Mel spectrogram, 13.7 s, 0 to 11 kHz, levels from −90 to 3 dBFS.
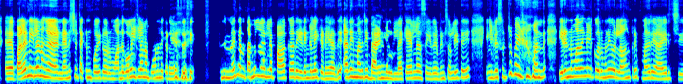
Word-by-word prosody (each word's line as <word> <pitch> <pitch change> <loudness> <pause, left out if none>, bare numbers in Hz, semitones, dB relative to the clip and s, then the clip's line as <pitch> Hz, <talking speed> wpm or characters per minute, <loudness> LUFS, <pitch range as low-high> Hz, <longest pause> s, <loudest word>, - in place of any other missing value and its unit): அ 220 - +7
பழனிலாம் 330 +7 +5
நாங்க 285 -3 +5 0.3
நெனச்சு 260 +7 -1
டக்குன்னு 260 -1 -3
போயிட்டு 240 0 -1
வருவோம். 215 -1 -4
அந்த 235 +1 -2
கோவிலுக்குலாம் 290 +1 +1
நான் 245 -3 -7
போனது 260 +1 -4
கிடையாது. 220 +4 -1 0.7
இந்தமாரி 260 +5 -1
நம்ம 320 -4 -1
தமிழ்நாட்ல 310 0 0 0.2
பார்க்காத 270 +3 0
இடங்களே 250 +3 0
கிடையாது. 220 +1 -1
அதே 295 +3 +4
மாதிரி 275 +1 +1
பெங்களூர்ல, 225 -1 0
கேரளா 240 +2 -1
சைடு 215 -1 -7
அப்பிடின்னு 230 +3 -7
சொல்லிட்டு 245 +3 -3 0.4
எங்களுடைய 245 +3 -2
சுற்றுப்பயணம் 315 -2 0
வந்து 270 +2 -2 0.3
2 290 +2 +2
மாதங்களுக்கு 315 -3 +1
ஒரு 260 - -5
முறை 295 +2 0
ஒரு 250 - -1
லாங் 250 +4 -3
ட்ரிப் 260 -4 -9
மாதிரி 240 0 -1
ஆயிருச்சு. 210 -2 -5
260 Hz, 165 wpm, -19 LUFS, 235-290 Hz, 0.7 s, அ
